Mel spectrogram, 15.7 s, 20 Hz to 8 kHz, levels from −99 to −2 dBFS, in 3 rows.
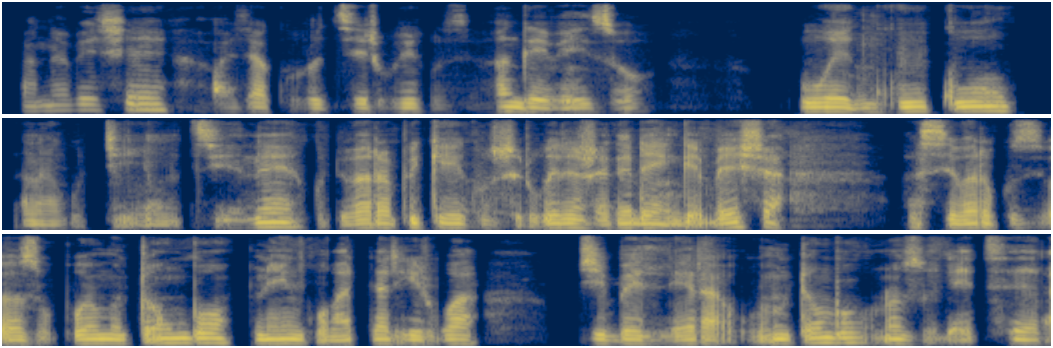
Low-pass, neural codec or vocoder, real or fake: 7.2 kHz; vocoder, 24 kHz, 100 mel bands, Vocos; fake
